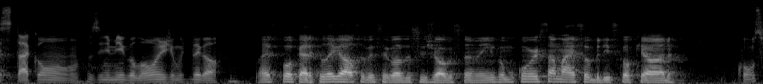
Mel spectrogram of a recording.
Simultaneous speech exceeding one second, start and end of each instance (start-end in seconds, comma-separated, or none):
none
